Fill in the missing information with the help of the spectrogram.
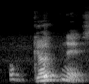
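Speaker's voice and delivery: a touch of alarm; mildly startled gasp. Acted.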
